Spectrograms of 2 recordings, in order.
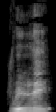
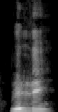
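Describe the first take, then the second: Both takes have the same delivery.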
